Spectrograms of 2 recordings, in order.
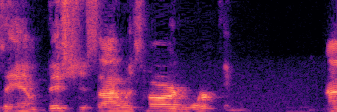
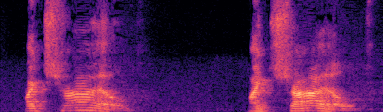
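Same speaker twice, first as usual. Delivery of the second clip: slow mutter broken by helpless sighs. Retelling what the woman kept muttering, imitating her uncontrollable sighing. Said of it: "She just kept sighing uncontrollably".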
